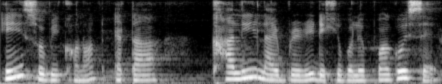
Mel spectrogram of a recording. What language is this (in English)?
Assamese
